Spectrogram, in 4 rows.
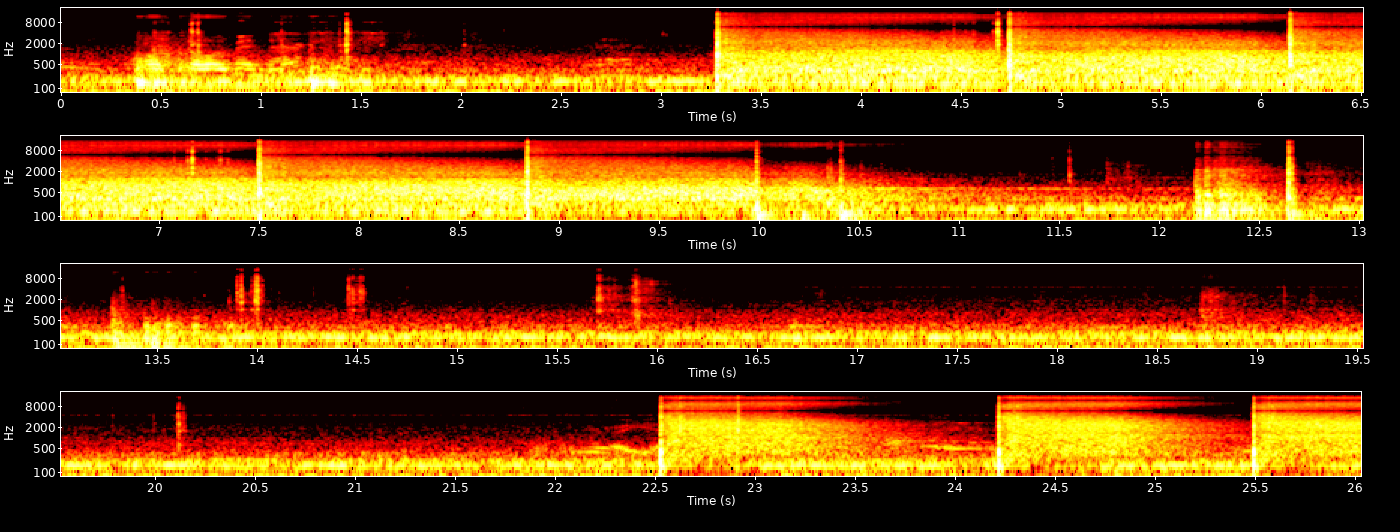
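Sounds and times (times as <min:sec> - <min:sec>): handgun shots: 0:03.3 - 0:05.5, 0:06.1 - 0:10.6, 0:22.5 - 0:23.6, 0:24.2 - 0:26.0
loud rushing noise: 0:03.3 - 0:13.0.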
